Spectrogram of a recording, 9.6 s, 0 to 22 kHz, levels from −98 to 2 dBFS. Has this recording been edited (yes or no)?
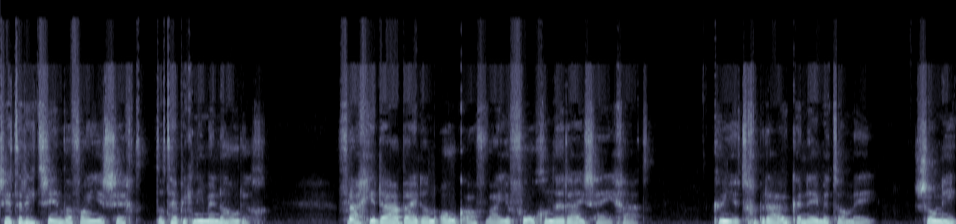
no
